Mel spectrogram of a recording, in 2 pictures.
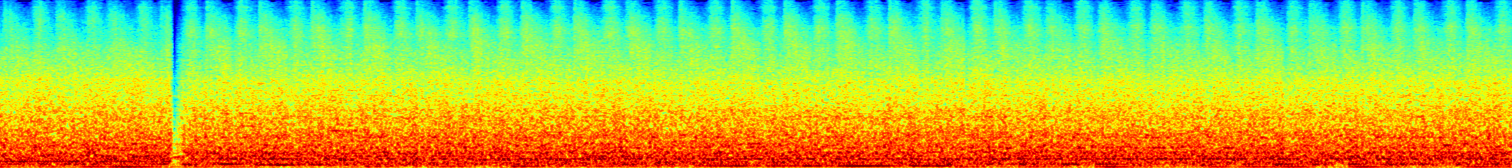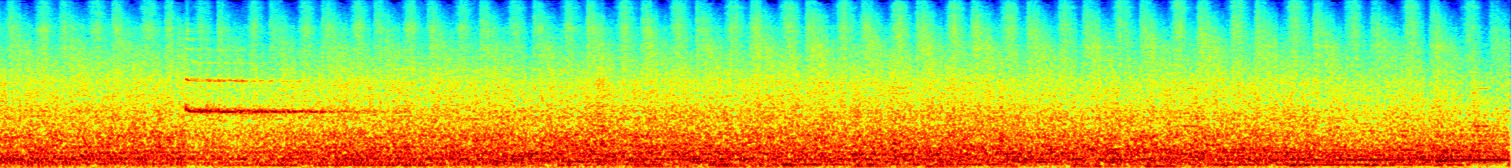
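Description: Huge stationary diesel engine running steadily in its engine hall, a dense continuous mechanical din with a faint even beat. A short steady whistle-like tone sounds briefly about two thirds of the way through.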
